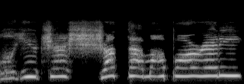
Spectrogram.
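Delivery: rude snapping voice, high pitched, loud and slow.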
